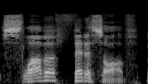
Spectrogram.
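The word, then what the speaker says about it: Slava Fetisov: It talks about a player, I may butcher this name, Slava Fedosov. – Nope, that's it.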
